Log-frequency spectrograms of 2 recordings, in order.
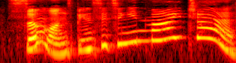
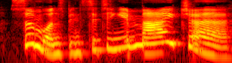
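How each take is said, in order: First: It is said in a medium, middle-pitched voice. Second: It is said in a big, deep, booming voice. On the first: "in a middle-sized voice" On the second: "in a big booming voice"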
